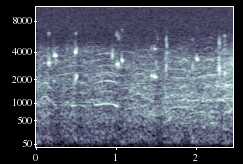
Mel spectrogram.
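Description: Steady arena crowd noise during live basketball play, with scattered short high squeaks from sneakers on the hardwood court.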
